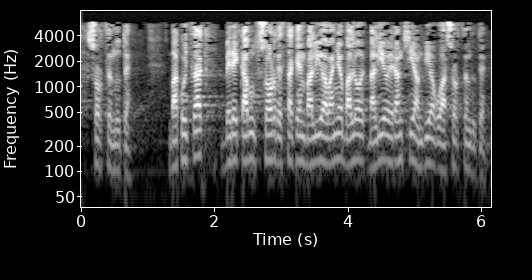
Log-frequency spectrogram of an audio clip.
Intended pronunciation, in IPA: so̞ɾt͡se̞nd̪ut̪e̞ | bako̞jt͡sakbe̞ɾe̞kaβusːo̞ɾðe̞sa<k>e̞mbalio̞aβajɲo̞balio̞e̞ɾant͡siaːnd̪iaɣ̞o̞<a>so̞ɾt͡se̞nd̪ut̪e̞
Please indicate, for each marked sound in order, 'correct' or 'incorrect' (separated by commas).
correct, correct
